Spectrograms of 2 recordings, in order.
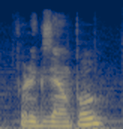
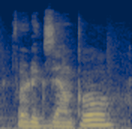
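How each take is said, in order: Both takes have the same delivery.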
